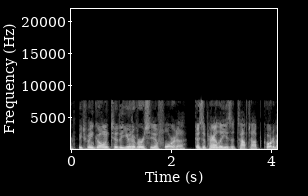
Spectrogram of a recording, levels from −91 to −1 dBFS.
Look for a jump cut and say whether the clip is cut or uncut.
cut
